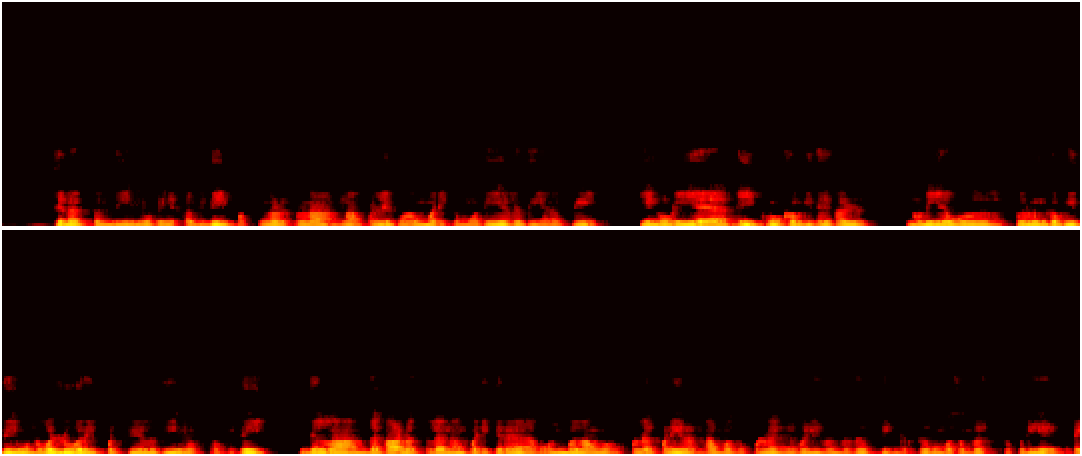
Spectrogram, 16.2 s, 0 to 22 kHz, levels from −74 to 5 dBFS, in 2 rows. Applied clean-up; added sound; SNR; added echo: neural mask model DeepFilterNet 3.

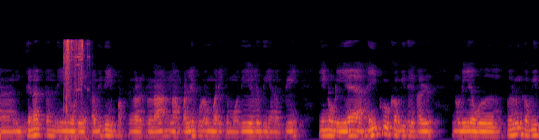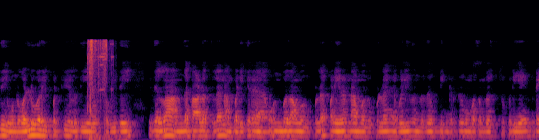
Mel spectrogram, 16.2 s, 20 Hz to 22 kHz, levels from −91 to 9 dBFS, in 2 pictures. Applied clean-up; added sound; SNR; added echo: none; Keys jangling; 2 dB; reverberation time 0.3 s.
